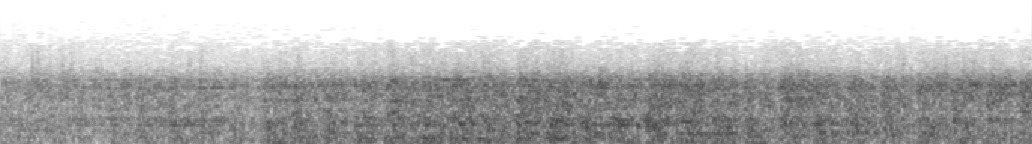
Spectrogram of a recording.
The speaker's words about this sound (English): Oh, it seemed as though the long train trip would never end.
